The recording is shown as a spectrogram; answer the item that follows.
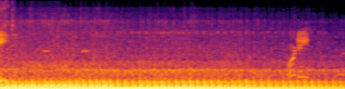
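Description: Harley-Davidson V-twin motorcycle engine running steadily, heard from on the bike, with a fast, even low pulse; it gets a little quieter toward the end.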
